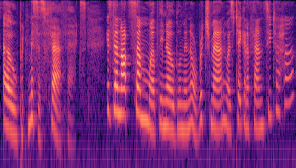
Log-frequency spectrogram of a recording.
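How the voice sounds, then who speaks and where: A woman's voice: fairly high pitch, big pitch swings, normal speed, a bit bright. A woman playing an earnest young governess in a radio play, both narrating and speaking with polite deference. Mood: curious.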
